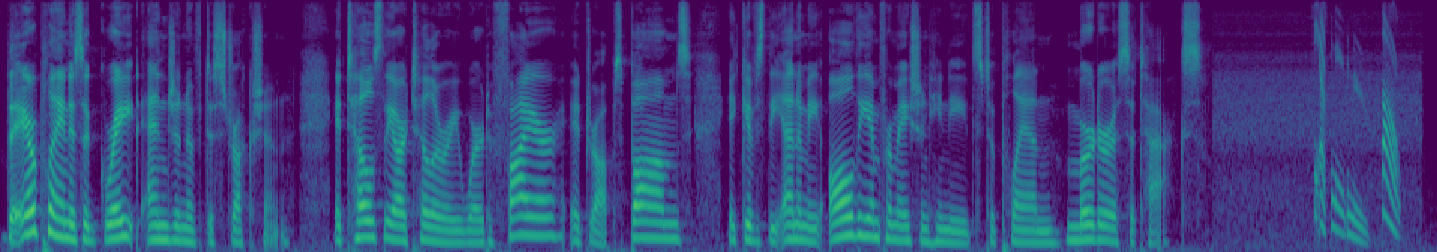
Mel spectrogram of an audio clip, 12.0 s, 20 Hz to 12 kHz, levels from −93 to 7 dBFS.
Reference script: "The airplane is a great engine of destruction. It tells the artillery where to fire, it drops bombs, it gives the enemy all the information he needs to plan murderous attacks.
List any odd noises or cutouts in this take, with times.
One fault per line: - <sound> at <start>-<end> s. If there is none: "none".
- chirp at 10.9-11.7 s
